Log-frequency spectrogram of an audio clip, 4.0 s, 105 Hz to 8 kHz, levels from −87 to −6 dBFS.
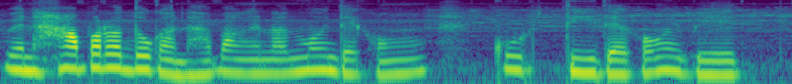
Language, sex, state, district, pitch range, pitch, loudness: Chakma, female, Tripura, Dhalai, 185-220 Hz, 200 Hz, -21 LUFS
